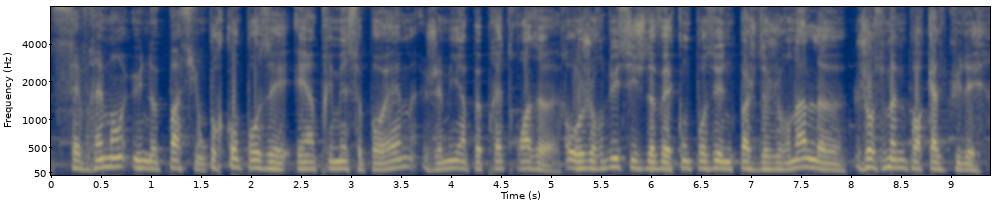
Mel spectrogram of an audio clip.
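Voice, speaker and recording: At a moderate pace, a man speaks in a dark, mellow tone at medium pitch with ordinary pitch variation. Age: 80s+. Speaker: traditional printer. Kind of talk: documentary interview.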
